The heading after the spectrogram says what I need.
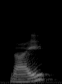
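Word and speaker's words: know: K will become silent before N. N अगर K से पहले आए तो K साइलेंट हो जाता है, जैसे नाइफ, नो, नॉक, निट, नी।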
